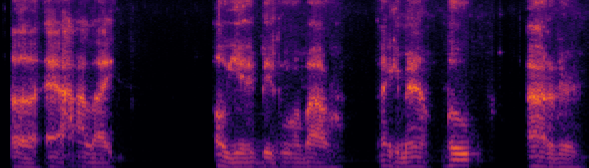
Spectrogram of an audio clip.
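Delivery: ordinary talk, nothing marked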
